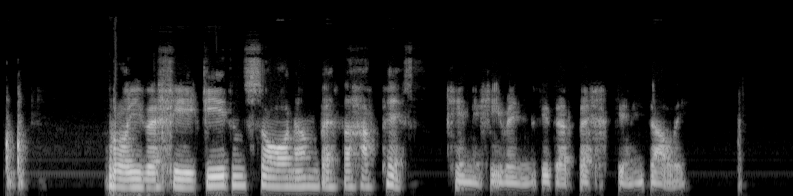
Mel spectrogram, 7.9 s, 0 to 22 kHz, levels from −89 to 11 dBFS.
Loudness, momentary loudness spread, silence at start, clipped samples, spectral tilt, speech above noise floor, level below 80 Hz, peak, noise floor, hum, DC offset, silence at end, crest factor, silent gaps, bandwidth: -17 LUFS; 12 LU; 0.05 s; under 0.1%; -6.5 dB/octave; 57 dB; -58 dBFS; -2 dBFS; -73 dBFS; none; under 0.1%; 0.55 s; 16 dB; none; 9.4 kHz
